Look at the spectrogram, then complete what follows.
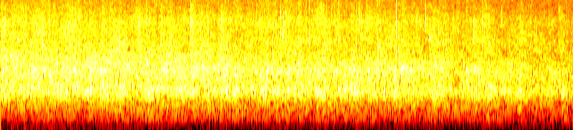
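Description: Large audience applauding, dense and steady.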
